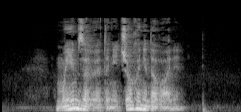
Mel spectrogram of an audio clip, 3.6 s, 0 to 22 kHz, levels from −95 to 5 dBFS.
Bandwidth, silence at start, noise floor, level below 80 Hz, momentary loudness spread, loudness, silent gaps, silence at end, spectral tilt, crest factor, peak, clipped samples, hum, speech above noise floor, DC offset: 11.5 kHz; 0.85 s; -56 dBFS; -46 dBFS; 14 LU; -16 LUFS; none; 0.55 s; -6 dB/octave; 16 dB; -2 dBFS; under 0.1%; none; 41 dB; under 0.1%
